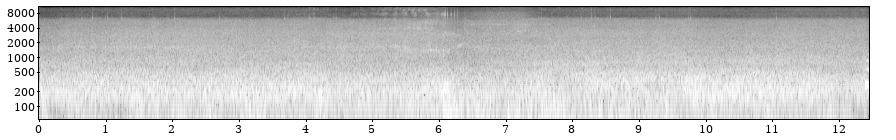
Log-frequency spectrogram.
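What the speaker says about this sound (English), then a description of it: "Come on, big wave." Gulf surf breaking on a Fort Morgan, Alabama beach, a continuous broad wash of waves with steady wind noise across the microphone, no talking.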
